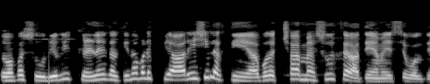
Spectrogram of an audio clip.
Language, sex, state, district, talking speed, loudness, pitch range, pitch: Hindi, male, Uttar Pradesh, Jyotiba Phule Nagar, 335 wpm, -16 LUFS, 180-240 Hz, 205 Hz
